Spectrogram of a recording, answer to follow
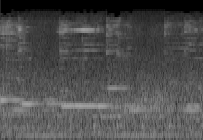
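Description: Glass harp: wet fingertips rubbing the rims of water-tuned wine glasses, each ringing a pure, sustained tone. The held notes follow one another in a slow melody.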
